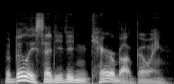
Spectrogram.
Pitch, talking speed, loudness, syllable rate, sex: 100 Hz, 275 wpm, -15 LUFS, 6.2 syllables/s, male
